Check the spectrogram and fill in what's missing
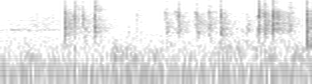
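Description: Quick bursts of keystrokes on a computer keyboard enter a render command in Maya, close-up clicks in short clustered runs with brief pauses between them.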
